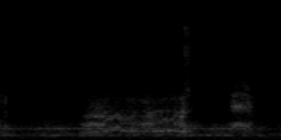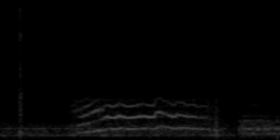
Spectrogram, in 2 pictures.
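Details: Cat letting out low, drawn-out, wavering yowls indoors: a rough moan around one to two seconds, a short bleat, then a longer sustained wail with a steady pitch, over a faint background hum.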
